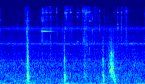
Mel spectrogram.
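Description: A bunch of keys jangling as a door is unlocked, with three sharp clicks of the key working in the lock.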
